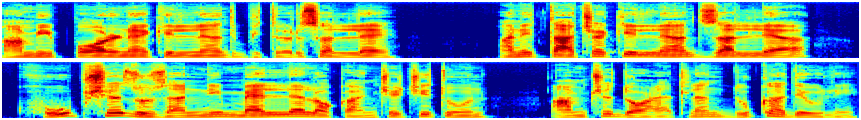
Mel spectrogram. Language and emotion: Goan Konkani, sad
